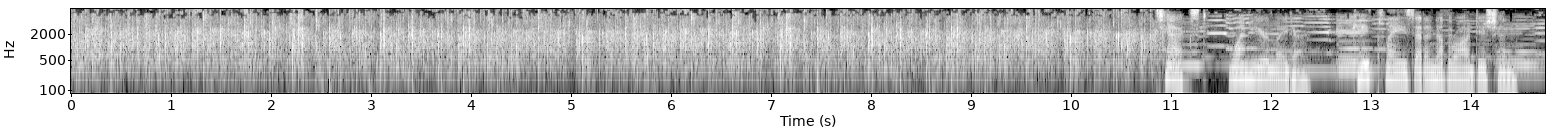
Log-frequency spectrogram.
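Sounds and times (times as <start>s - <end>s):
audience applauding: 0.0s - 13.4s
speech: 10.9s - 14.6s.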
